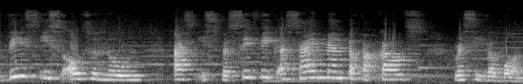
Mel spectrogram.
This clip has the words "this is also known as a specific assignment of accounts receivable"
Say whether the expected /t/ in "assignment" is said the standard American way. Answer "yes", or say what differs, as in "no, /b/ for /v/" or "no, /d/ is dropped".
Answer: yes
